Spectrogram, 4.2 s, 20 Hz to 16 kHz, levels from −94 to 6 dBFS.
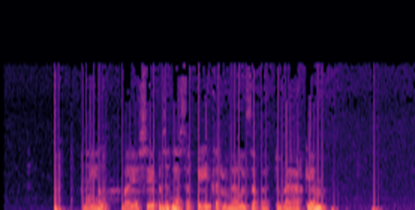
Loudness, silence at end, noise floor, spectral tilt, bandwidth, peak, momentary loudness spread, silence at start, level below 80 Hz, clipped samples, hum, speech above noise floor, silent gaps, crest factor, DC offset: -27 LUFS; 0.35 s; -70 dBFS; -7 dB/octave; 11.5 kHz; -8 dBFS; 20 LU; 0.55 s; -44 dBFS; under 0.1%; none; 44 dB; none; 18 dB; under 0.1%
